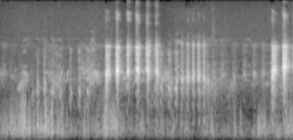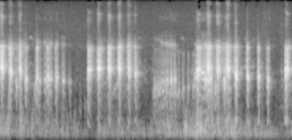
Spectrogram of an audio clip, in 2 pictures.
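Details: Male marsh frog (Pelophylax ridibundus) in Romania calling, grey vocal sacs inflating; loud bursts of rapid rattling pulses about a second long, repeated after short pauses, with softer croaking chuckles between bursts.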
